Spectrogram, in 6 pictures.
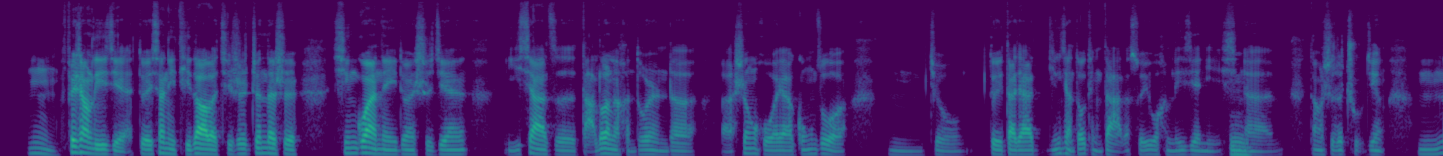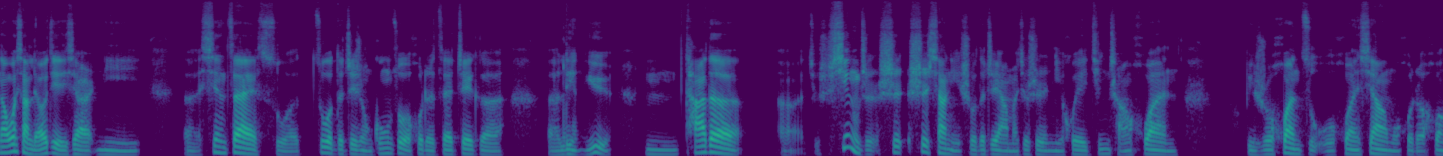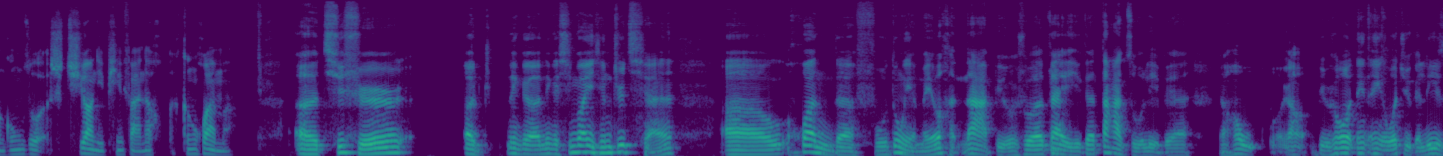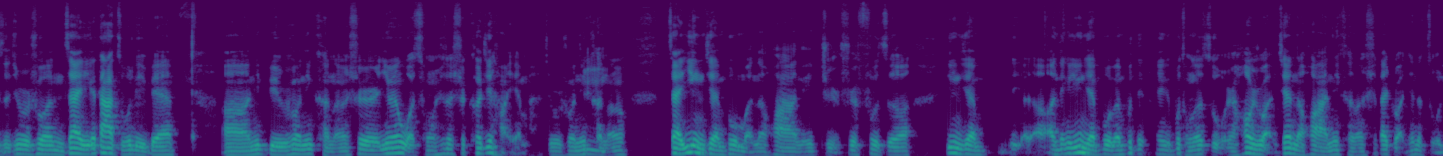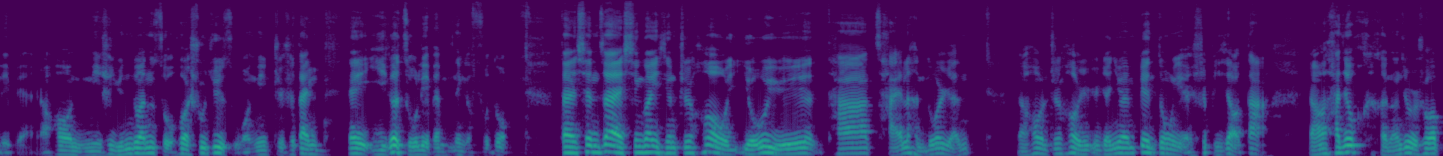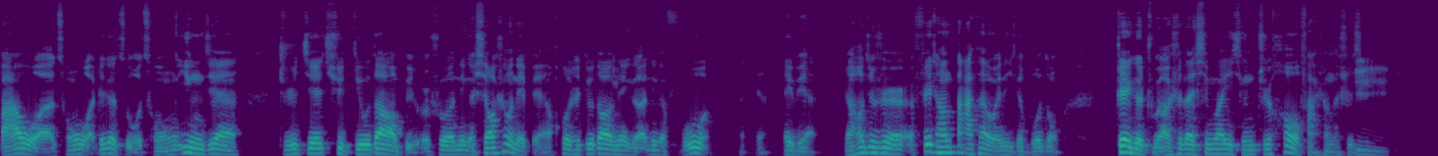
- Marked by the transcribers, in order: tapping; other background noise
- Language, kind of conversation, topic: Chinese, advice, 换了新工作后，我该如何尽快找到工作的节奏？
